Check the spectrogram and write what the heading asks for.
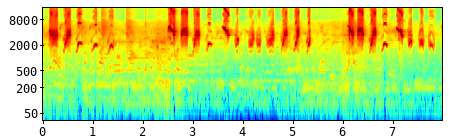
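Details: Greater green leafbird mixing kingfisher imitation into its song: rapid, harsh squawking bursts alternating with short sharp whistles, a busy chattering rhythm of about four notes per second.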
